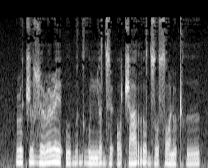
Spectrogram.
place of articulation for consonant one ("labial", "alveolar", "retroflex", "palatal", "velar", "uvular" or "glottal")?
retroflex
